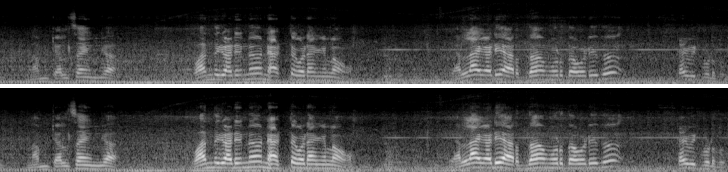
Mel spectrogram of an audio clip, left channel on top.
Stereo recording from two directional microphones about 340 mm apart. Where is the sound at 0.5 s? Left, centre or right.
Centre.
